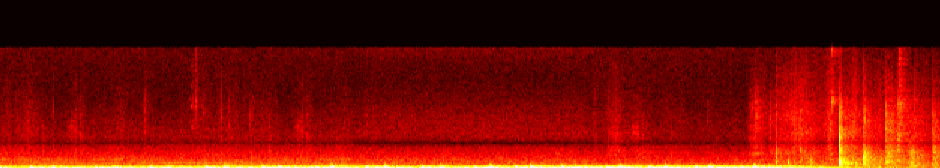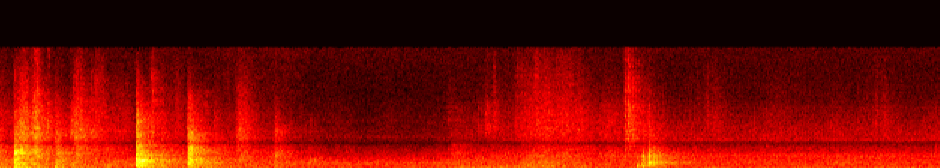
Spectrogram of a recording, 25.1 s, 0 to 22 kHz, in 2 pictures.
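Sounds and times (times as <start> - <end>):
deep steady rumble: 0.0 - 11.2.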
